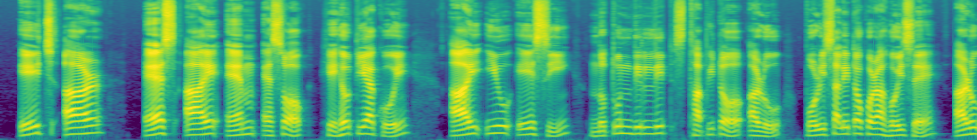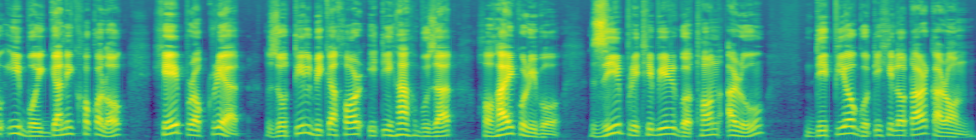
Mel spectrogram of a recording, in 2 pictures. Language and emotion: Assamese, neutral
